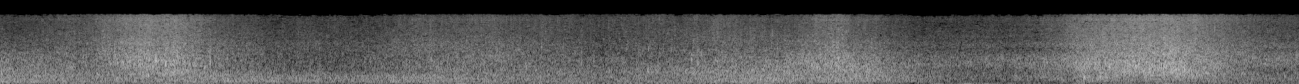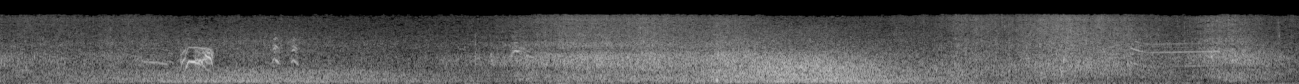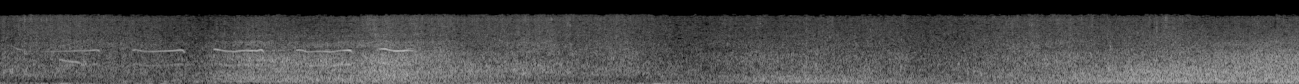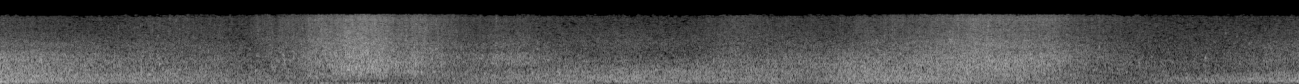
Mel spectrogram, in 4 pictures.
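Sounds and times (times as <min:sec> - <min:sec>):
sea waves breaking on shore: 0:00.0 - 0:51.9
seagull calls: 0:14.2 - 0:16.1, 0:17.9 - 0:18.7, 0:23.9 - 0:30.9.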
